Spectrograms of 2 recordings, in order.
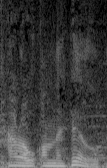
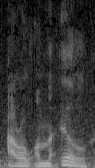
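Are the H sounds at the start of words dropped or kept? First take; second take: kept; dropped. First: The H sounds are pronounced at the word starts. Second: The H sounds are dropped at the word starts.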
